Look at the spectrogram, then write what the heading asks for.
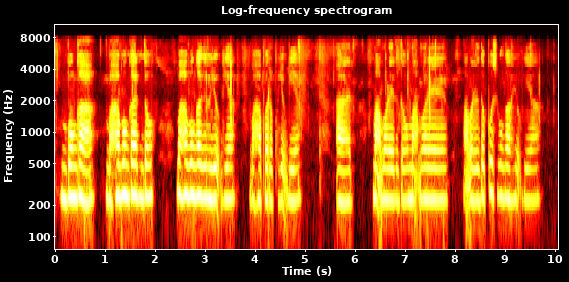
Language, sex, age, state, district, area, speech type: Santali, female, 18-30, West Bengal, Jhargram, rural, spontaneous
